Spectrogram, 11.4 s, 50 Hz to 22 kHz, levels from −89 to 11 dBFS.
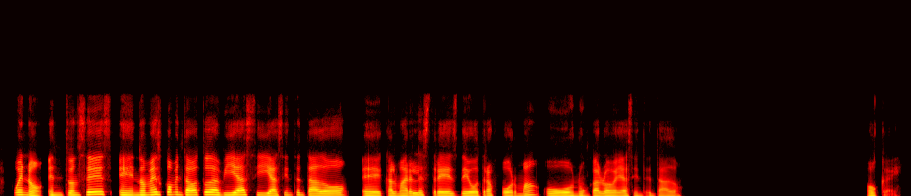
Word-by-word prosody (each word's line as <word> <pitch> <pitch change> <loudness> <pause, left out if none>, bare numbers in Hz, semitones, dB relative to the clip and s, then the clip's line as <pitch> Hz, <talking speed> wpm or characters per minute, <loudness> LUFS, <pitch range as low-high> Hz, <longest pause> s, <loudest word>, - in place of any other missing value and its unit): Bueno, 235 -10 +1
entonces, 225 +7 +1
eh, 230 -2 +2
no 230 +2 +2
me 255 - +1
has 280 - +2
comentado 260 -3 +3
todavía, 245 -2 +3
¿si 220 -4 -4
has 200 +1 +1
intentado, 220 0 0
eh, 190 -2 +1
calmar 185 0 -2
el 215 +3 +1
estrés 190 -2 -1
de 190 -1 +1
otra 190 +1 -1
forma 185 +6 -4
o 180 -3 +1
nunca 180 0 -4
lo 180 0 -1
habías 170 0 -3
intentado? 160 -2 -11 2.3
Okey. 180 -2 -7
200 Hz, 125 wpm, -24 LUFS, 185-235 Hz, 2.3 s, comentado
